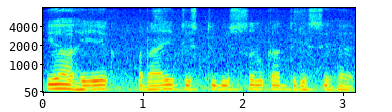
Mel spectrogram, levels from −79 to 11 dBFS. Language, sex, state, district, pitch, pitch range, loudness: Hindi, male, Jharkhand, Deoghar, 140 Hz, 135-145 Hz, -17 LUFS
